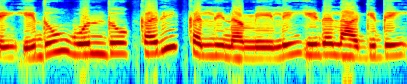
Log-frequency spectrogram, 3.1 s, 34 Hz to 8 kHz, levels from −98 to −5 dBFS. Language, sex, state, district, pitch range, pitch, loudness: Kannada, female, Karnataka, Koppal, 215-250 Hz, 235 Hz, -10 LUFS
